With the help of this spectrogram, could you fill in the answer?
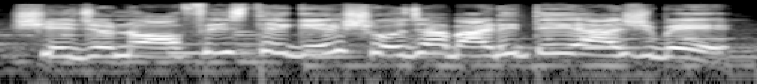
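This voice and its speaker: Woman acting a high-voiced strict landlady. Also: moderate pace, over music, lightly acted. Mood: stern. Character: strict landlady laying down rules to tenants.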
